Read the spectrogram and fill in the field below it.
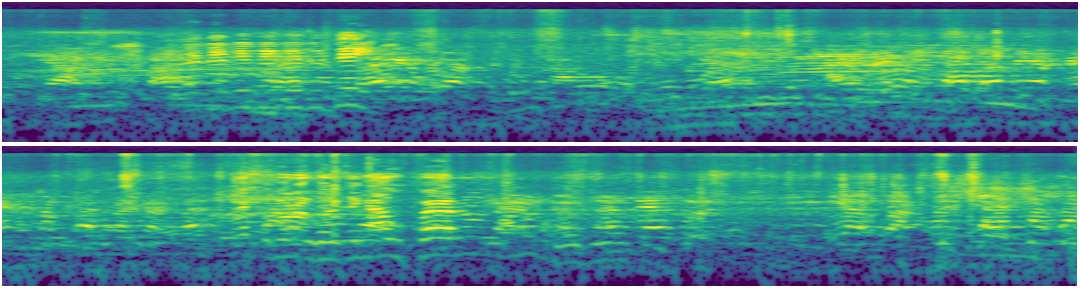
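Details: Cattle calves for sale at Sokaraja livestock market in Indonesia: low, drawn-out moos with stacked harmonics, rising and falling, heard through constant chatter of a crowd of men talking nearby, with occasional knocks and bangs.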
